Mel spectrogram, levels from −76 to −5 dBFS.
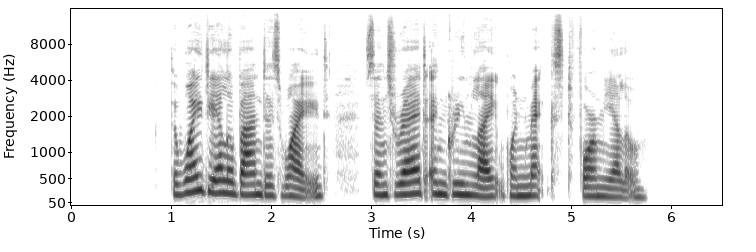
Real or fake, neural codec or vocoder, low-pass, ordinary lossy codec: real; none; 14.4 kHz; none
